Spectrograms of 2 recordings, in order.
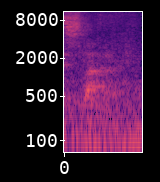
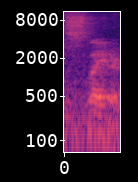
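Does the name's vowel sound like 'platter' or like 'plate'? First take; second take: platter; plate. First: The vowel sounds like the one in platter. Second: The vowel sounds like the one in plate. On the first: The speaker calls it right. "take platter, drop the P, put an S, and you get Slatter" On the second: The speaker calls it wrong. "Most people want to pronounce it Slater"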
